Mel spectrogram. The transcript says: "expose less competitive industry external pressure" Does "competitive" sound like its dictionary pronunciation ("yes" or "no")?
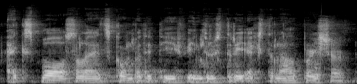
no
